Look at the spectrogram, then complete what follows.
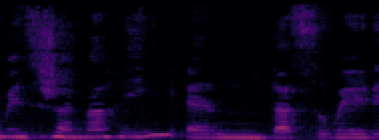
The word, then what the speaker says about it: Jeanne-Marie: So my name, I think people love the way I pronounce my name, Jeanne-Marie. I was actually meant to be a Jean-Marie, which would be a boy's name. I'm named after my great-grandfather, but I'm Jeanne-Marie.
